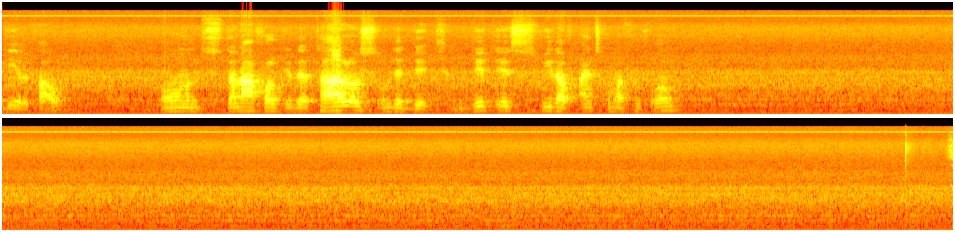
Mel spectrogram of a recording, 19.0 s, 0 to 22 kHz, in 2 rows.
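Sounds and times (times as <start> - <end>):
faint high whine: 0.0 - 19.0
room noise hiss: 0.0 - 19.0.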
